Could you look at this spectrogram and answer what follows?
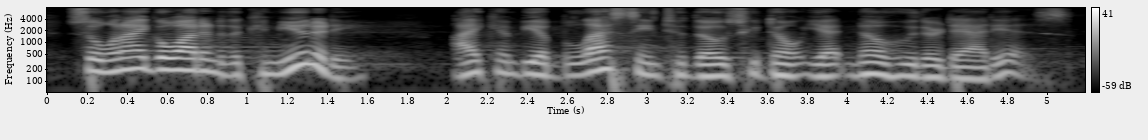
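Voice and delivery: normal talking voice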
